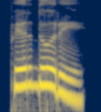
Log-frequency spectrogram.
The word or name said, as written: ಪರಿದರ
